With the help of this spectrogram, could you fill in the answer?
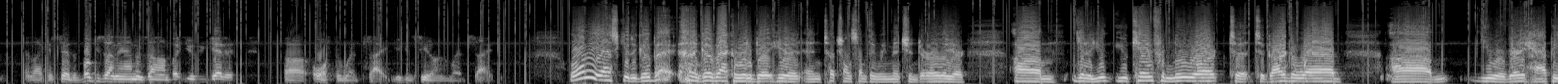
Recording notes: A phone interview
